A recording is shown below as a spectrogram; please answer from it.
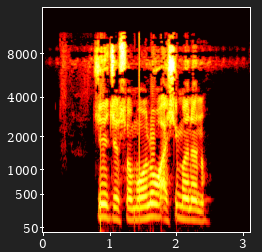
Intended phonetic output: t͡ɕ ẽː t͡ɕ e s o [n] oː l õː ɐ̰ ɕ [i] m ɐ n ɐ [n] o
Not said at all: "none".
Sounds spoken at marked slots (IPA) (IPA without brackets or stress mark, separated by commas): m, i, n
